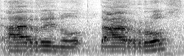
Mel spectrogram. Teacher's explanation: Luego, un caso de asimilación, que es la vibrante, la ro en contacto con la sibilante, que da como resultado una geminada, o sea, doble ro, en donde lo que sucedió es que la ro toma el punto de articulación de la sibilante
